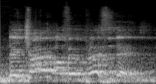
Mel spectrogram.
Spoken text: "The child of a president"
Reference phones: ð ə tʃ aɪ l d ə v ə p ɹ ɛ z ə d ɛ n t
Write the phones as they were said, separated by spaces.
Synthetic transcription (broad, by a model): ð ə tʃ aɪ d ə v ə p ɹ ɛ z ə d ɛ n t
